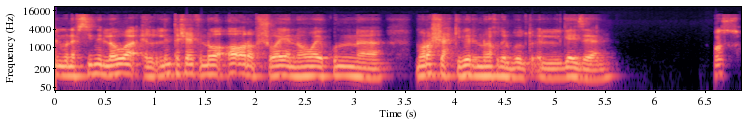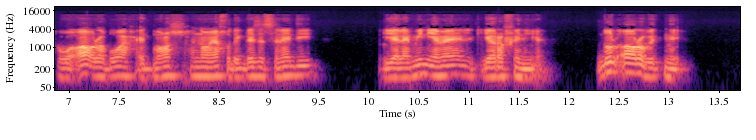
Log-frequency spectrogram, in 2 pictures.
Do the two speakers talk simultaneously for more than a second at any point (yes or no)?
no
